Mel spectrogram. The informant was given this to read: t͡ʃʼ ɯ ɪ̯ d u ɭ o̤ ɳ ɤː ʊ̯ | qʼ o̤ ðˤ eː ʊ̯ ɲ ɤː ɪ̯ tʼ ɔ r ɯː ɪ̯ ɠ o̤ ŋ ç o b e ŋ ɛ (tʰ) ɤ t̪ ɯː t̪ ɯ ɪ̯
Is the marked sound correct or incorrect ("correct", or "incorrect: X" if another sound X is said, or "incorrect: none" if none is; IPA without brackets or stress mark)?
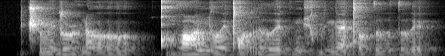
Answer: incorrect: tʼ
